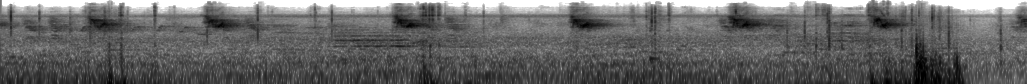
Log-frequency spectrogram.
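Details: Sparrows calling for food on a rainy day give a run of crisp chirps nearly every second, with a louder thump near the end and steady low rumbling throughout.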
